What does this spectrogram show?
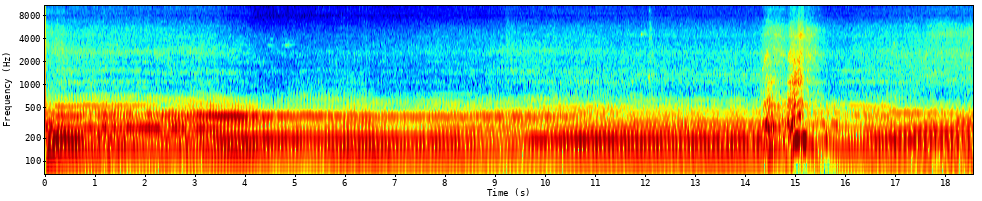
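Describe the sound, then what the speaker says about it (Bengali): A Benelli TNT 600i motorcycle with a starting and misfiring problem idles with a steady, loud multi-cylinder hum, then a sharp throttle blip rises and falls near the end, with no talking. "এখন একবার অন করে দেখিয়ে দিচ্ছি যে বাইকটা স্টার্ট ঠিক নিচ্ছে কিনা।"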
